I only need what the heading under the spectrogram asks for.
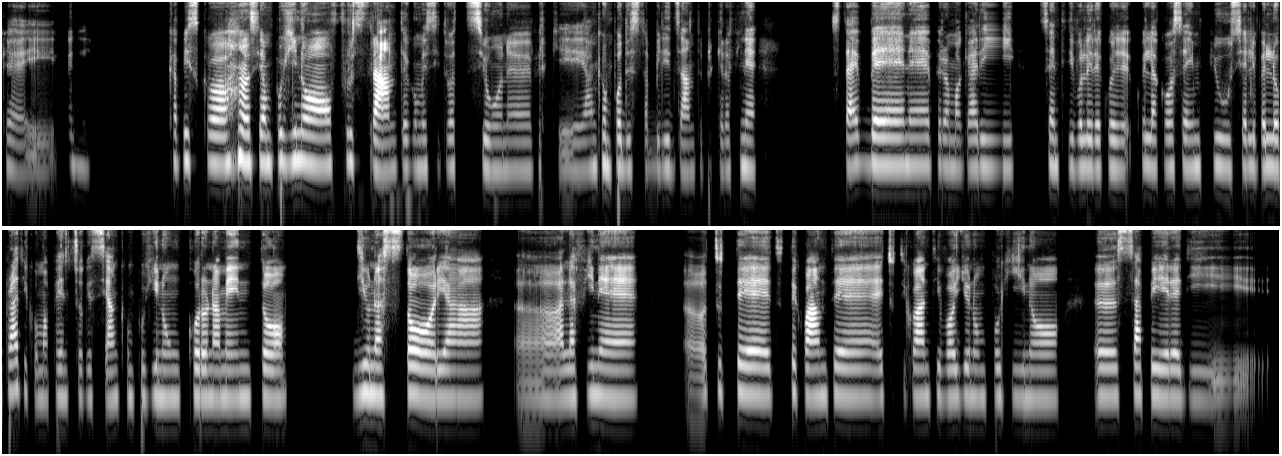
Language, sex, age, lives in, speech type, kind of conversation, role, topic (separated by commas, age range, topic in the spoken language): Italian, female, 20-24, Italy, conversation, advice, advisor, Perché state pensando di sposarvi ora, dopo una lunga convivenza?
